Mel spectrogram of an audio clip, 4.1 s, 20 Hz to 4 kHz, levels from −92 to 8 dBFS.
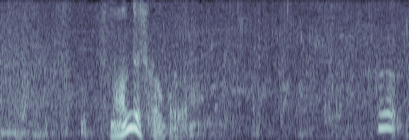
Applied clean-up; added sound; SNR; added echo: none; none; none; none.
